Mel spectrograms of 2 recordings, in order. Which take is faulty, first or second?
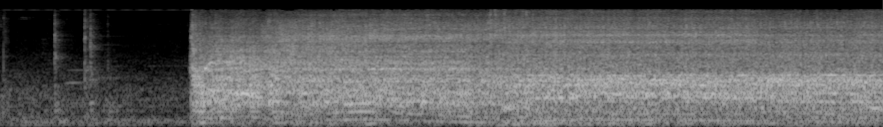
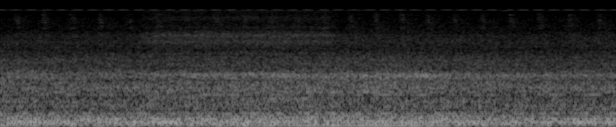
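second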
